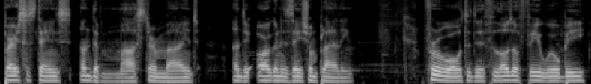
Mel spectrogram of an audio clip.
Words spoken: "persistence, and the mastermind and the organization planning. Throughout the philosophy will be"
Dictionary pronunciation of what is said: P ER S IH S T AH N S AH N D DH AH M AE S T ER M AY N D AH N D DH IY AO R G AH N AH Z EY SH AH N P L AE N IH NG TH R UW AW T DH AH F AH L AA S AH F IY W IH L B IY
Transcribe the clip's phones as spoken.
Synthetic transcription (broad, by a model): P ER S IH S T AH N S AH N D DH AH M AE S T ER M AY N D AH N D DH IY AO R G AH N AH Z EY SH AH N P L AE N IH NG F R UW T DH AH F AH L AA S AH F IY W IH L B IY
